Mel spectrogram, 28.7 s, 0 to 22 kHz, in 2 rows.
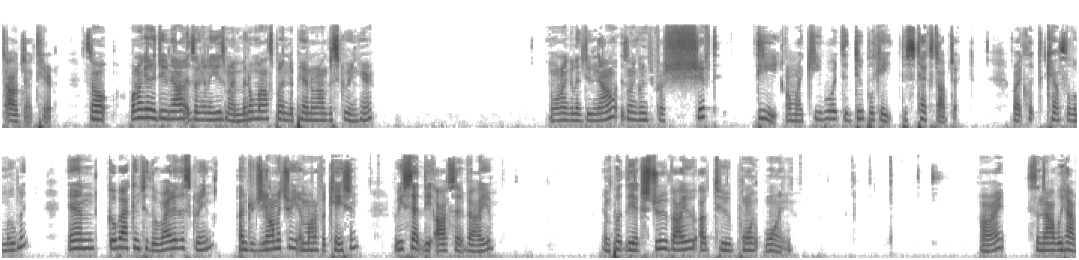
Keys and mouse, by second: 5.1 middle click, 7.9-9.6 middle drag, 10.5 shift+d, 19.7-21.4 middle drag, 21.6-25.3 middle drag, 27.1-28.6 middle drag.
